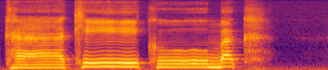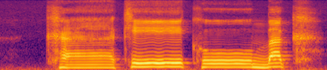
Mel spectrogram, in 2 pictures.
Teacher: Kaf lebih depan sedikit dan lebih ringan membacanya, tetapi dia termasuk khamas, maka ada hembusan nafas atau aliran udara yang keluar dari tenggorokan.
